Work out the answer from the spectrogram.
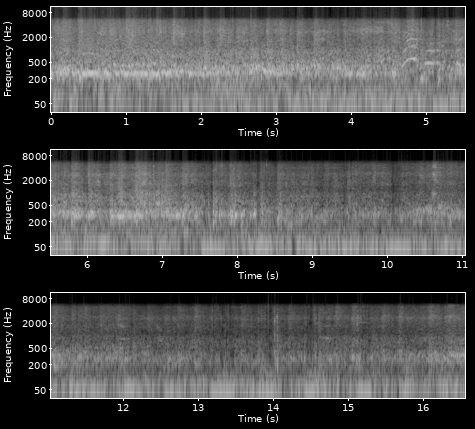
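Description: Passenger train running on the rails, heard from inside the carriage: a loud, steady rumble and rattle of the wheels and car body with scattered clicks. It is heaviest at first and becomes more uneven and a little quieter about halfway through.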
